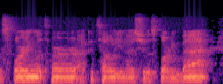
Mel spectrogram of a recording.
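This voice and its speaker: This voice has a dark, mellow tone. It moves at a fairly quick pace. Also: man. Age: 20s. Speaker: interview guest, transgender man. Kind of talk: personal testimony. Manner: halting.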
